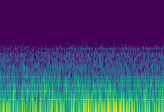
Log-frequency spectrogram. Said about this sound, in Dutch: poeh, toch wel lastig soms een podcast opnemen terwijl je auto aan het rijden bent en op de weg moet letten. Dus als ik even stilval, dan weten jullie dat het daaraan ligt.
